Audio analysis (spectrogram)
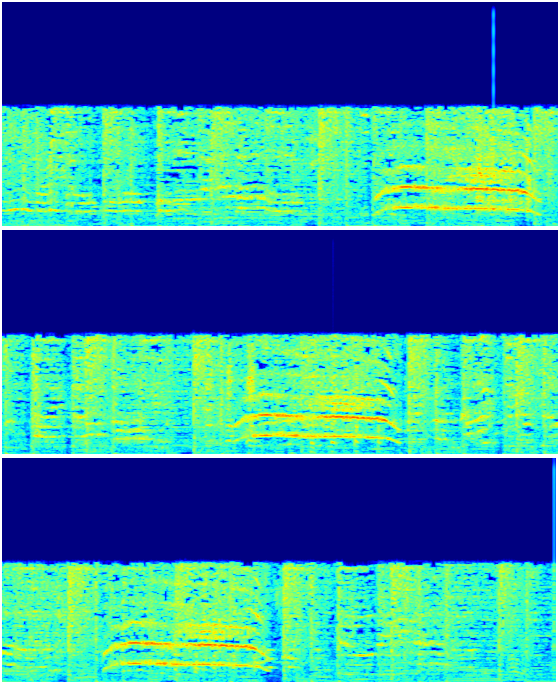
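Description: An upbeat pop song plays loudly, with a bleating goat scream cut into it three times, roughly every four seconds, each wavering cry rising above the music for about a second or two.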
